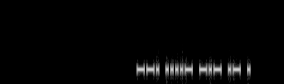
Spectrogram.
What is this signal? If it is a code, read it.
Morse code, heard as a keyed tone, about 52 wpm, 700 Hz. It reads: G4KAE
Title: DXCC-100 Call Signs - 5 Characters - Repeated 2x - 50wpm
